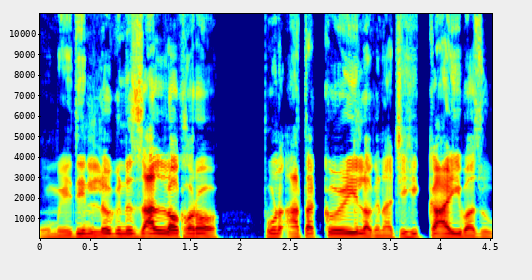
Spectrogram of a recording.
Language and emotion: Goan Konkani, disgusted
